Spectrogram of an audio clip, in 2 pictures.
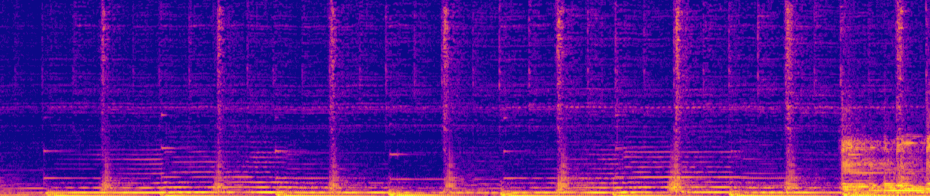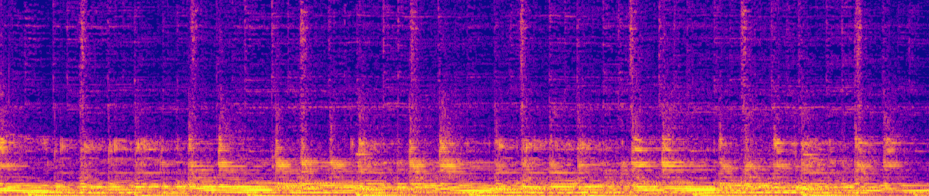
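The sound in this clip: Orchestral spy film theme music: a steady, pulsing rhythmic vamp over a low bass line, which becomes fuller and louder as more instruments join about halfway through. It plays continuously, with no talk.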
